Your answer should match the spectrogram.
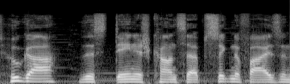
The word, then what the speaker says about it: hygge: organic elements, and the Scandinavian principle of hygge, pronounced hygge.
